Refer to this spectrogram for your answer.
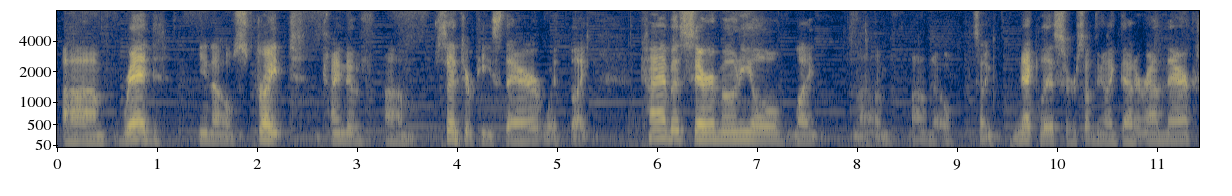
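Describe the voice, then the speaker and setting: A male tabletop player improvises a description of his character. His voice sits a little high and he builds sentences hesitantly, piece by piece. Faint guitar music plays behind him. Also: fairly even intonation, measured pace, gravelly, fairly bright tone.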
